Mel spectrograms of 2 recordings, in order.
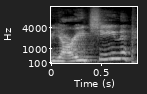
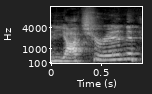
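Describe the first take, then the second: First: The middle syllables come out as ri then chi. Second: The middle syllables come out as chi then ri. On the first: The speaker calls it right. "instead of Yarichin" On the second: The speaker calls it wrong. "I've always said Yachirin"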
